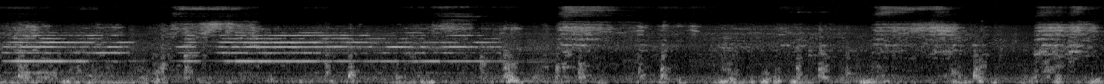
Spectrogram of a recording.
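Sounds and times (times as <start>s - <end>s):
locomotive horn: 0.0s - 5.6s
train wheels rumbling and knocking: 0.0s - 11.0s.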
